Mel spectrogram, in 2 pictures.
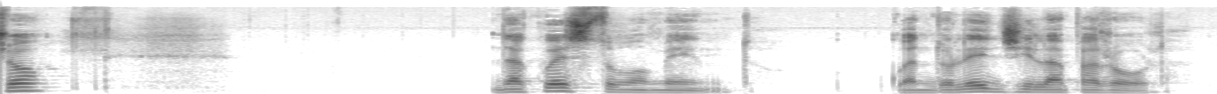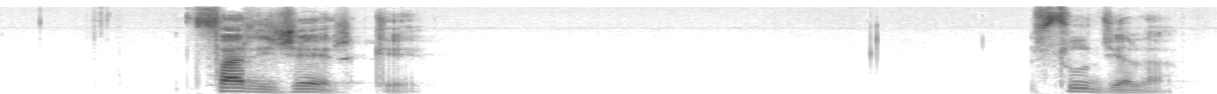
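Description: An elderly man speaks calmly and deliberately into a microphone, with pauses between phrases.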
